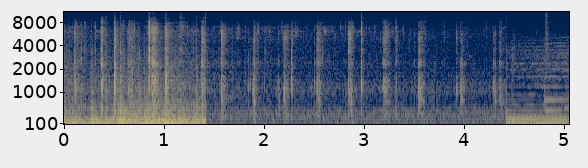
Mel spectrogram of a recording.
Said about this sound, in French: Je reste Aweris, je pousse les chevaux, les horses, et ça vient du cœur, je vous jure.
